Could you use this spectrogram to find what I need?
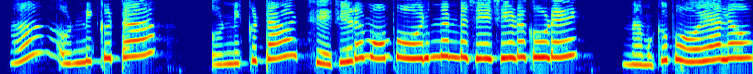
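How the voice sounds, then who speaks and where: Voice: animated, quick pace. A performer voicing a cheeky, greedy little girl in a cartoon, whiny and wheedling. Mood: scheming. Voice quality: very high-pitched. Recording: loud background hiss.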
